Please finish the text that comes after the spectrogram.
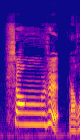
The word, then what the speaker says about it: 生日: 生日라고 합니다. 자, 를 발음 조심하시고요.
